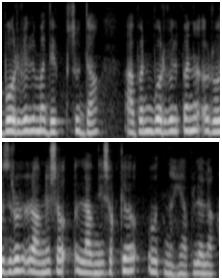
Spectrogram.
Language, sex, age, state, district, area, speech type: Marathi, female, 18-30, Maharashtra, Bhandara, rural, spontaneous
